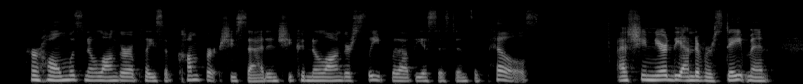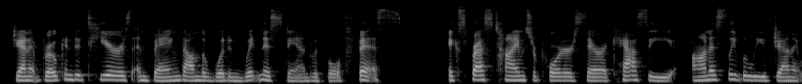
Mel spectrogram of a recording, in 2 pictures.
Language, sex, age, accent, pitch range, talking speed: English, female, 20-39, American, 170-200 Hz, 195 wpm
